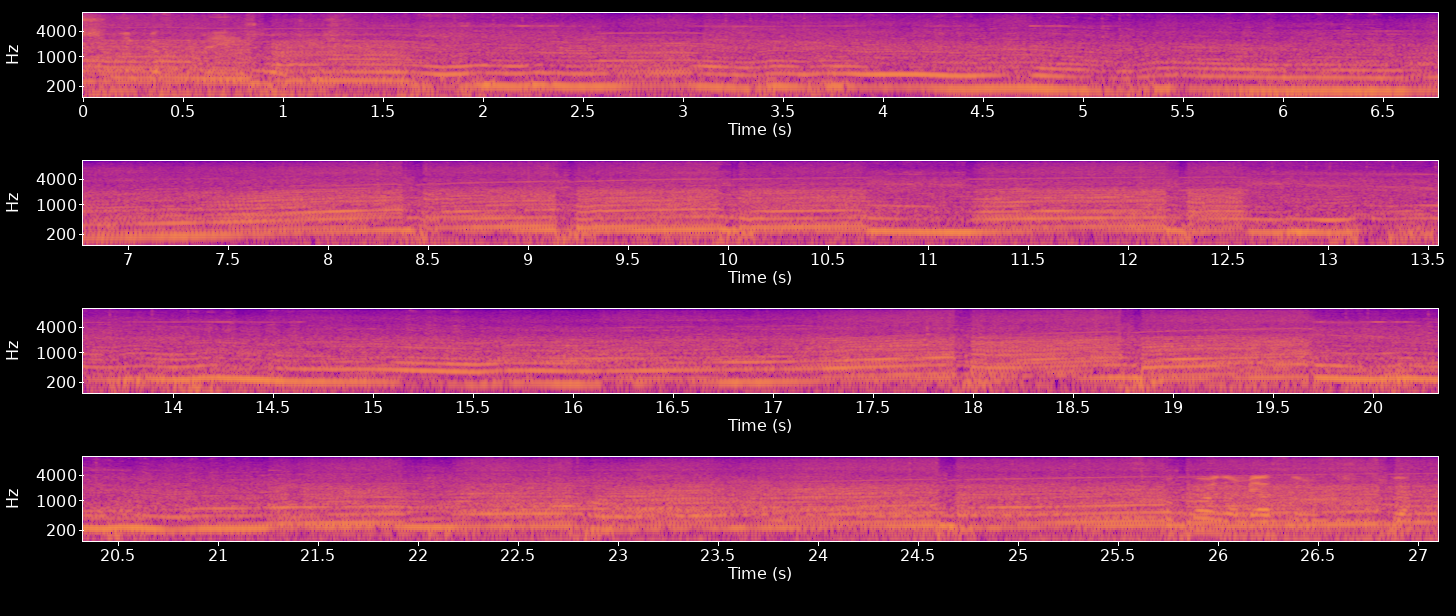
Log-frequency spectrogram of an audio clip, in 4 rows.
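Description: A racing car engine in the Project Cars 2 video game revs high and loud without a break, its pitch climbing and sagging repeatedly as the car accelerates and shifts, with occasional tire noise.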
